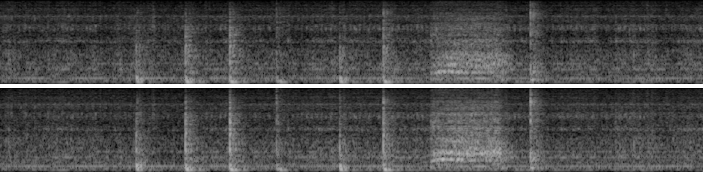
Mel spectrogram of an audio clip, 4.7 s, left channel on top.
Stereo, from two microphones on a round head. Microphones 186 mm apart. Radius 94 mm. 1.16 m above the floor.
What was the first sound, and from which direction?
Hammering, 20° right (ahead or behind).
